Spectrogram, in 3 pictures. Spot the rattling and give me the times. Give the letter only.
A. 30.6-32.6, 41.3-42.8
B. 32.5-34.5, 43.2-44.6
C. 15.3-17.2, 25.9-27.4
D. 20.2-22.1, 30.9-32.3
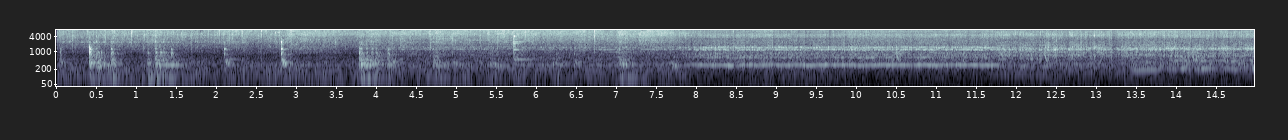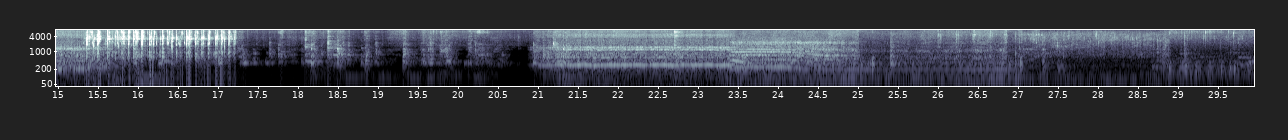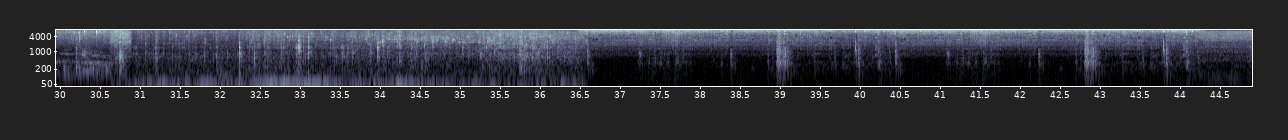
C.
